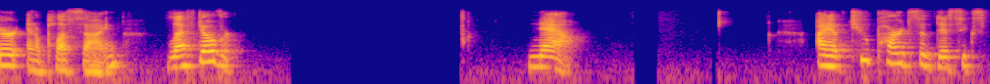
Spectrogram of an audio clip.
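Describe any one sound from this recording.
A woman explains calmly through a microphone, with pauses.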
